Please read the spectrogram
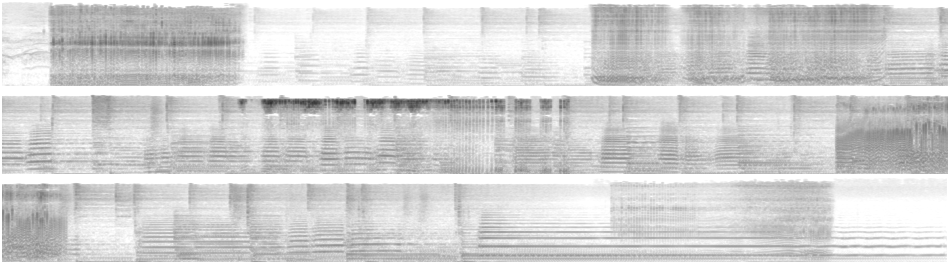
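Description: A run of loud, drawn-out fart noises, buzzy and sputtering, follows one another almost without pause, some low and rumbling, others higher and squeakier, with no talking.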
